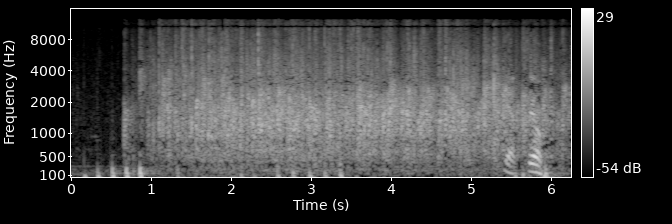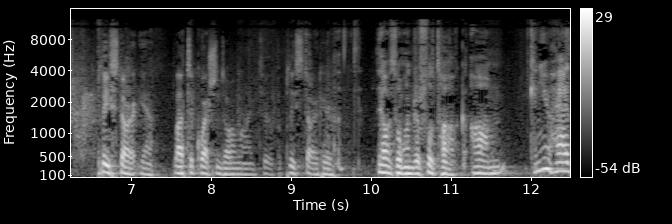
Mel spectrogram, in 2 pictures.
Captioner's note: applause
